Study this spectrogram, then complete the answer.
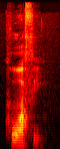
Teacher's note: you'll get almost an O and then an off Glide onto a schwa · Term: rounding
